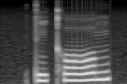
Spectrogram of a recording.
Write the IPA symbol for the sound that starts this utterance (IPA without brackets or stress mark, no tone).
t̪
